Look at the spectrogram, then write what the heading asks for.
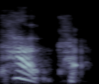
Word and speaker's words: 看看: We say 看看. So pronunciation is 看. And the second 看 is a light tone. It's still like falling tone, but it's lighter, right?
